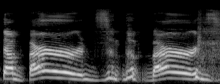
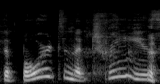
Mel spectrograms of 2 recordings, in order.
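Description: First: Louder, higher mimicked insistence; insistent correction. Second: Slow, higher questioning repeat; puzzled echo. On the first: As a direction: imitate someone loudly correcting a listener. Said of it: "he's like". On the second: Retold or imitated. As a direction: echo it slowly in disbelief. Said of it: "And I was like".

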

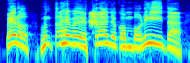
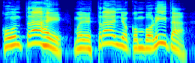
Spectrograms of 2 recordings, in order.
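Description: First: Traje raised and stressed in un traje medio extraño; repeated emphasis. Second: Traje medio extraño drawn out slow and careful, a polite dodge around feo; slow, careful wording. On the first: Repeating the preacher's words for emphasis to the host, traje stressed. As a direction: lift the word traje, con bolita plain. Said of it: "Eso picando adelante es un traje feo". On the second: Retelling the preacher's tactful wording to the host, slow and careful. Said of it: "no quiso decir feo". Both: Retold or imitated.

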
